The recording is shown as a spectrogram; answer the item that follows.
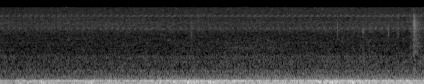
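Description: A steady low hum with a faint rumble underneath, unchanging throughout.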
